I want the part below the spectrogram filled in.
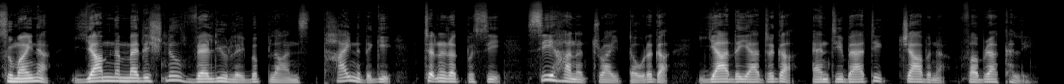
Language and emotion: Manipuri, neutral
